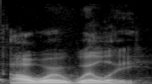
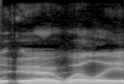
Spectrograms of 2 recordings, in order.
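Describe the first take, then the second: First: "our Willie" with "our" opened out like "hour"; standard English pronunciation. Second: "Ur Wully" with "Ur" as a single oor-like vowel; Scots pronunciation. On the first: Scot translating cartoon name, "our Willie" in standard English. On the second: Scot explaining cartoon name, "Ur Wully" in Scots. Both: Shown as a demonstration. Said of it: "Ur Wully is our Willie".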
